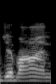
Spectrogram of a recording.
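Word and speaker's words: J'Von: And so his name is spelled J apostrophe VON, but Right. people still call him Javon though.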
